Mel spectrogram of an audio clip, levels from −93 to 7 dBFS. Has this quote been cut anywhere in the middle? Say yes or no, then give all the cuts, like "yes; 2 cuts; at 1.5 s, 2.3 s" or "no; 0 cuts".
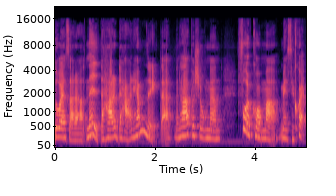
no; 0 cuts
